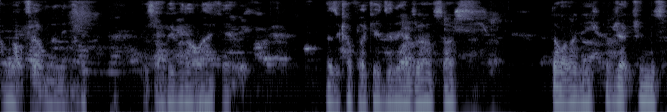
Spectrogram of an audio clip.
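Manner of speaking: soft, low-volume speech. Chatting in a pub where some people dislike filming, talking quietly. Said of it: "I'm talking quietly obviously".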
